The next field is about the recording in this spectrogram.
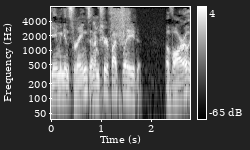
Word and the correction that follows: Avro: Is that how you say it, by the way? Is it Avaro? – No, it's Avro. – Avro. Okay. Well, I'm sure that would have happened, too.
